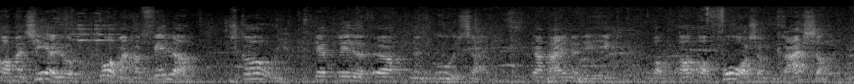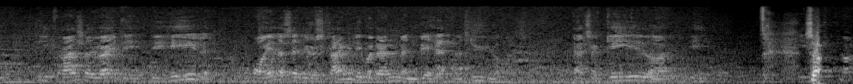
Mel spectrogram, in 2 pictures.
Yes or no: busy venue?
yes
